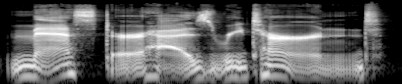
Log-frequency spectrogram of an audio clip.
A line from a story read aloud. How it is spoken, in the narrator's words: Creature croaked in his bullfrog voice, peering up at Sirius with a look of disdain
